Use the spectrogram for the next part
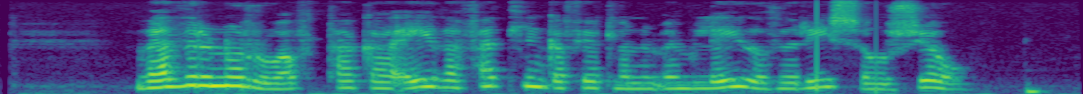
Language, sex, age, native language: Icelandic, female, 40-49, Icelandic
